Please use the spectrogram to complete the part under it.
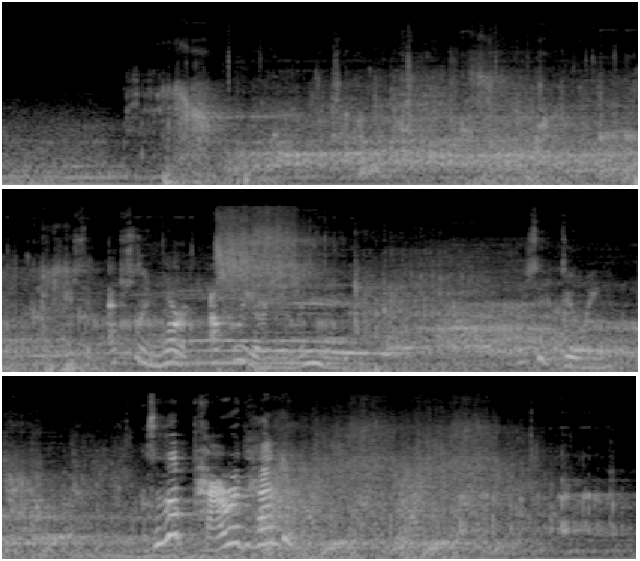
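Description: A monster growls and roars loudly.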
